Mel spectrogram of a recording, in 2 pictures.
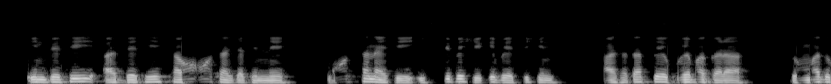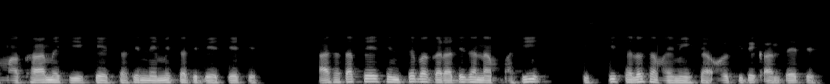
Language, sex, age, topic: Gamo, male, 25-35, government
